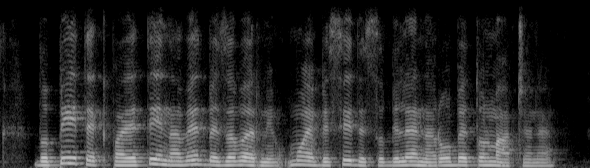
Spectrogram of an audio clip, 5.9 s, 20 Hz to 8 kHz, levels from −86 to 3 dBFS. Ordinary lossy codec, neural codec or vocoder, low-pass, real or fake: Opus, 16 kbps; none; 7.2 kHz; real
